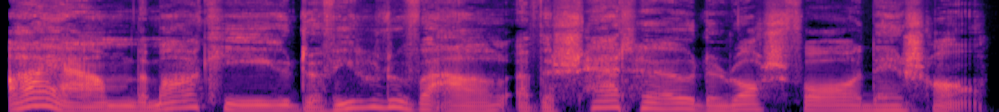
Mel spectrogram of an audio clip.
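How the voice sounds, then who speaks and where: A man's voice: on the low side, sing-song, measured pace, no echo, studio quality, voice pushed up. A man voicing an imperious, deluded French marquis in an audiobook, haughty in manner.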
